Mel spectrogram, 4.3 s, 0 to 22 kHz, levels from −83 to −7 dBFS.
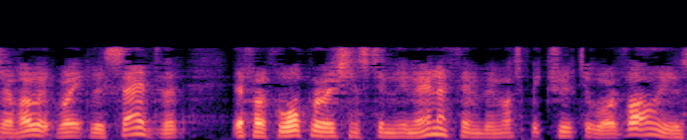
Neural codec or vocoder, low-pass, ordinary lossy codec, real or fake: codec, 24 kHz, 1 kbps, SNAC; 5.4 kHz; MP3, 24 kbps; fake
